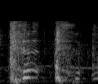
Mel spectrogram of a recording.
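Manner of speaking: rough hacking cough; chesty cough. Real, not acted. Coughing through a speech.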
